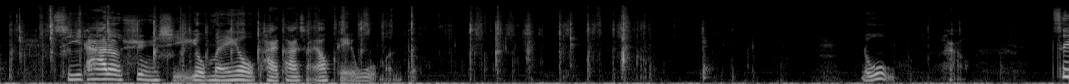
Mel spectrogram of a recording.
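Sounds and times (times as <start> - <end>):
tarot cards being drawn: 0.0 - 2.2, 3.4 - 7.4
speech: 0.7 - 4.1, 8.6 - 9.0.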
